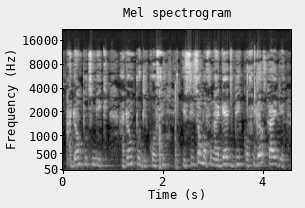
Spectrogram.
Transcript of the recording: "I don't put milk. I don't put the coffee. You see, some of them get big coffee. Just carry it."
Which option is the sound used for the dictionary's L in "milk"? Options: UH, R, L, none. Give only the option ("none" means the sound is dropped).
none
